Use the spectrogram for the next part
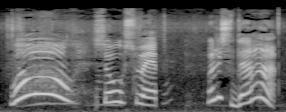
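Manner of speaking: high-pitched exaggerated wows; squealed delight. Real, not acted. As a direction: gush loudly at a little one, pitch leaping up. Gushing to the little one.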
